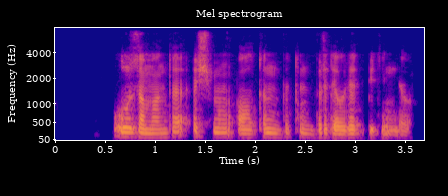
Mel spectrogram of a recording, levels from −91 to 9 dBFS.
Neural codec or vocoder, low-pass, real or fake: vocoder, 22.05 kHz, 80 mel bands, WaveNeXt; 7.2 kHz; fake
